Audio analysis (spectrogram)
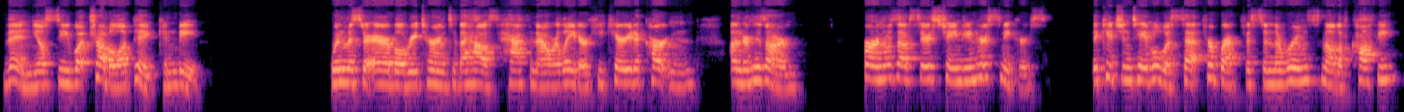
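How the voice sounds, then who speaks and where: A woman's voice: on the high side, normal speed, a bit bright, lo-fi sound. A woman reading aloud to children in a storybook narration style. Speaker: read-aloud reader.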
